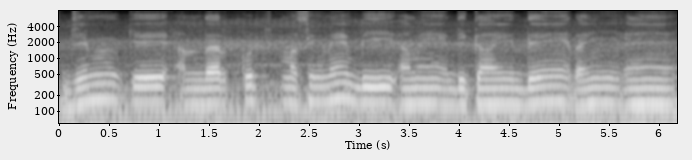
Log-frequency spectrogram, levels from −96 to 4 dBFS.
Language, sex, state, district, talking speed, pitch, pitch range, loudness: Hindi, male, Rajasthan, Jaipur, 105 wpm, 140 Hz, 130-145 Hz, -14 LUFS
